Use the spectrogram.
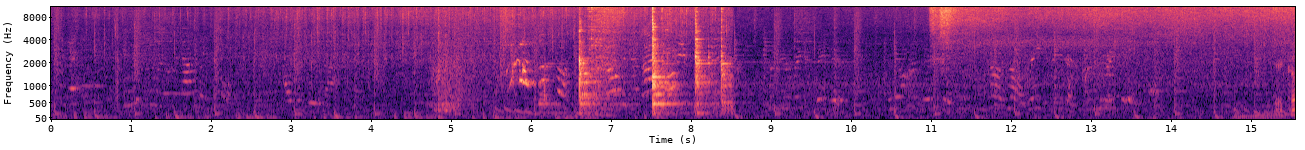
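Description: Potatoes fry in oil on a Blackstone griddle, a steady crackling sizzle like rain on a surface that runs throughout, with a person talking over it.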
